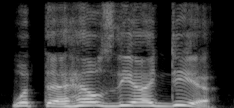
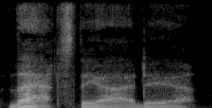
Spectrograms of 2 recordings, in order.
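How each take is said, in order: First: High, loud demand on "hell's"; angry shout. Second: Low, soft, slow "That's the idea"; cold menace. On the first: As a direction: yell "What the hell's the idea?" in outrage. Boy confronts intruder. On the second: Eddie answers coldly. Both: Acted.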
